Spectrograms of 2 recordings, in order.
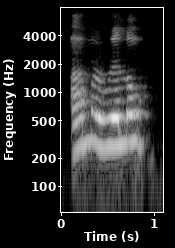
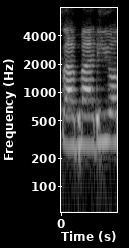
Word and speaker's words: Amarillo: Aquí está una artista bien bonita del estado de Amarillo. I was gonna say Amarillo. That's how you say it, girl. I know when I say it, like, no, that's a color. No, it's Amarillo, Texas.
